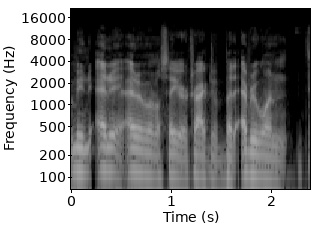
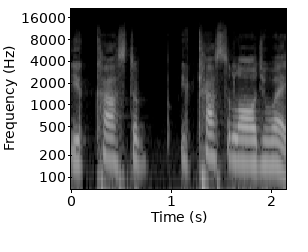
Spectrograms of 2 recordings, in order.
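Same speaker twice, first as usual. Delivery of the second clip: condescending put-on British accent, pitched higher; 8 semitones higher than usual. Quoting what a man said to the speaker, imitating a British accent. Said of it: "He said it in a British accent".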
